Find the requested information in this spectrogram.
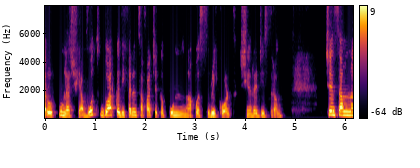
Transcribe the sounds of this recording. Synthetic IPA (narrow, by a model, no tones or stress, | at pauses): aɾo̞rkumleaʃfiavut̪d̪oarkəd̪ifeɾent̪safat͡ʃe̞kəpunapəsriko̞rd̪̥ʃiɨnɾe̞d͡ʒist̪ɾəm | t͡ʃe̞ɨnseamnə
